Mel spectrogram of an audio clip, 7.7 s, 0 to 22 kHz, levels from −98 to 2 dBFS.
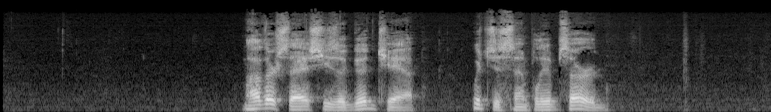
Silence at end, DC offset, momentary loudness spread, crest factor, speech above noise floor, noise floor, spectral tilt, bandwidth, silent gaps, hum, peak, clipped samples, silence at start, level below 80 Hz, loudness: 1.65 s; under 0.1%; 11 LU; 20 dB; 46 dB; -64 dBFS; -3 dB/octave; 15 kHz; none; none; -2 dBFS; under 0.1%; 2.45 s; -56 dBFS; -17 LUFS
